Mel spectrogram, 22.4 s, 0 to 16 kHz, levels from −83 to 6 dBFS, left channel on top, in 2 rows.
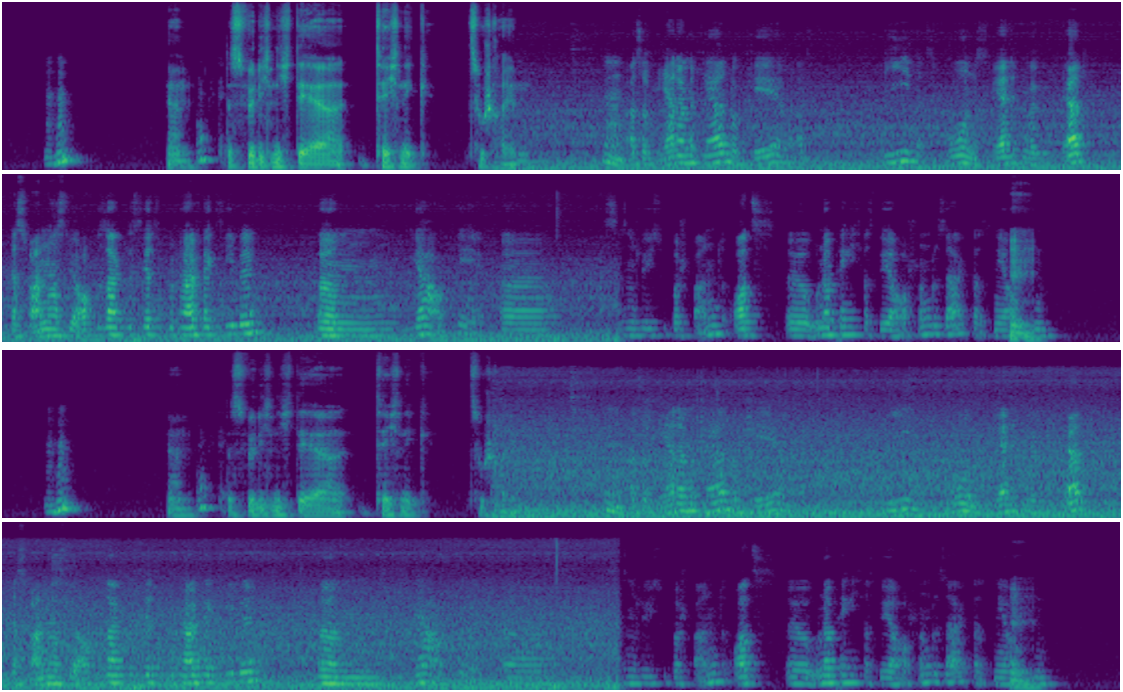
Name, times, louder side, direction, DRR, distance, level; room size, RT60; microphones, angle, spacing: voice 1, 2.2-3.4 3.7-4.1 4.7-5.3 21.2-21.5, left 6 dB, 55° left, 0.3 m, -26 dB
sound 1, 4.9-17.4, right 5 dB, 80° right, 0.4 m, -35 dB
voice 2, 6.0-8.0 8.7-10.8 11.3-13.7 14.3-16.9 17.3-18.6 19.0-21.6, left 1 dB, 90° left, 1.3 m, -30 dB
2.7 x 2.6 x 3.0 m
head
